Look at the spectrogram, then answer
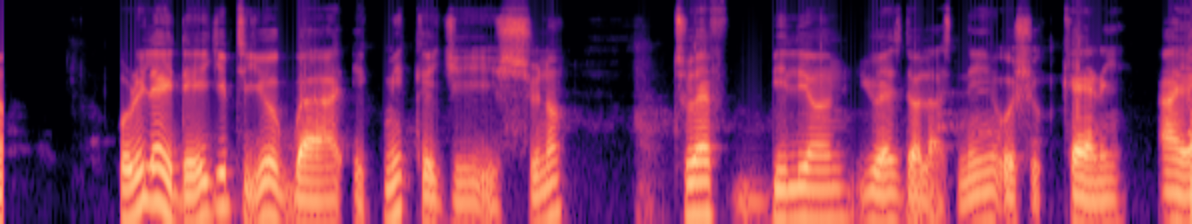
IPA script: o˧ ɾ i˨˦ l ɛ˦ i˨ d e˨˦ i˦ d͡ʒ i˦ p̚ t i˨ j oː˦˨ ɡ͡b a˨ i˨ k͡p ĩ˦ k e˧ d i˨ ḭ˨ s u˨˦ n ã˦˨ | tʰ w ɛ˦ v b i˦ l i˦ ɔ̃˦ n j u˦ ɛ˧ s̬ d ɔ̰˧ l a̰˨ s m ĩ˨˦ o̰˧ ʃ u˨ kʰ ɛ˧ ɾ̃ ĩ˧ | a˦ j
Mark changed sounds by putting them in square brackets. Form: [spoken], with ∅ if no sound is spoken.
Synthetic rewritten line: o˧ ɾ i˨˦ l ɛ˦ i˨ d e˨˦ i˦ d͡ʒ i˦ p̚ t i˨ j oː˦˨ ɡ͡b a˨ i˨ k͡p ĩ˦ k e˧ [d͡ʒ] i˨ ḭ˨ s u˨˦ n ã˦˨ | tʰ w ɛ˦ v b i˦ l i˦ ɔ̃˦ n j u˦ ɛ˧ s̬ d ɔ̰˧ l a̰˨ s [n] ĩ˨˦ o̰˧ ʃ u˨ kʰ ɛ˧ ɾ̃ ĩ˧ | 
